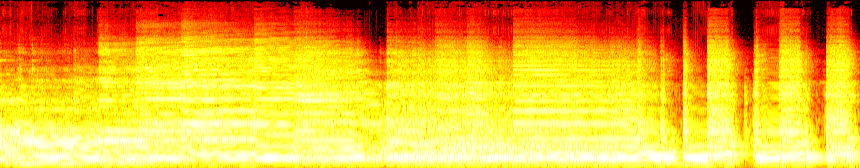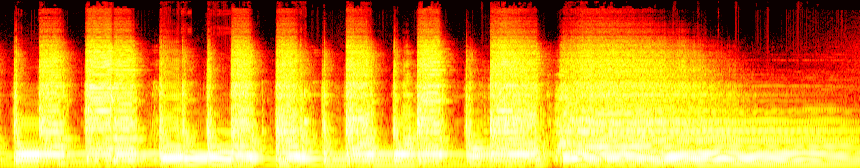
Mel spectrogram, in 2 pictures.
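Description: Heavily distorted electric guitar played through an Orange amp: long ringing chords open the riff, followed by choppy, palm-muted stabs and bursts that fade out at the end, loud and alone.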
